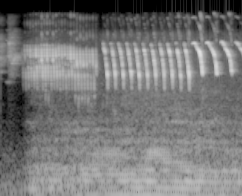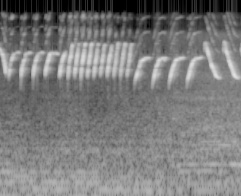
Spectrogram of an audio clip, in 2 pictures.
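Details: Canary song beginning with a dense buzzy trill, then a long run of fast repeated whistled notes, arched slurs and trilled phrases, with faint low background noise.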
